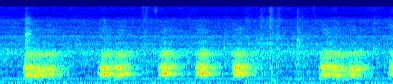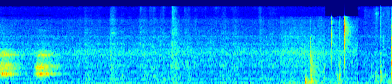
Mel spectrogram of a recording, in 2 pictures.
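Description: A dog barks in repeated short bursts, about eight clustered barks spaced roughly evenly, moderately loud and close, followed by quiet and a few sharp knocks near the end.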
